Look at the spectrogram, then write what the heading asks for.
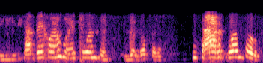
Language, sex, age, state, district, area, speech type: Odia, female, 45-60, Odisha, Sundergarh, rural, conversation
